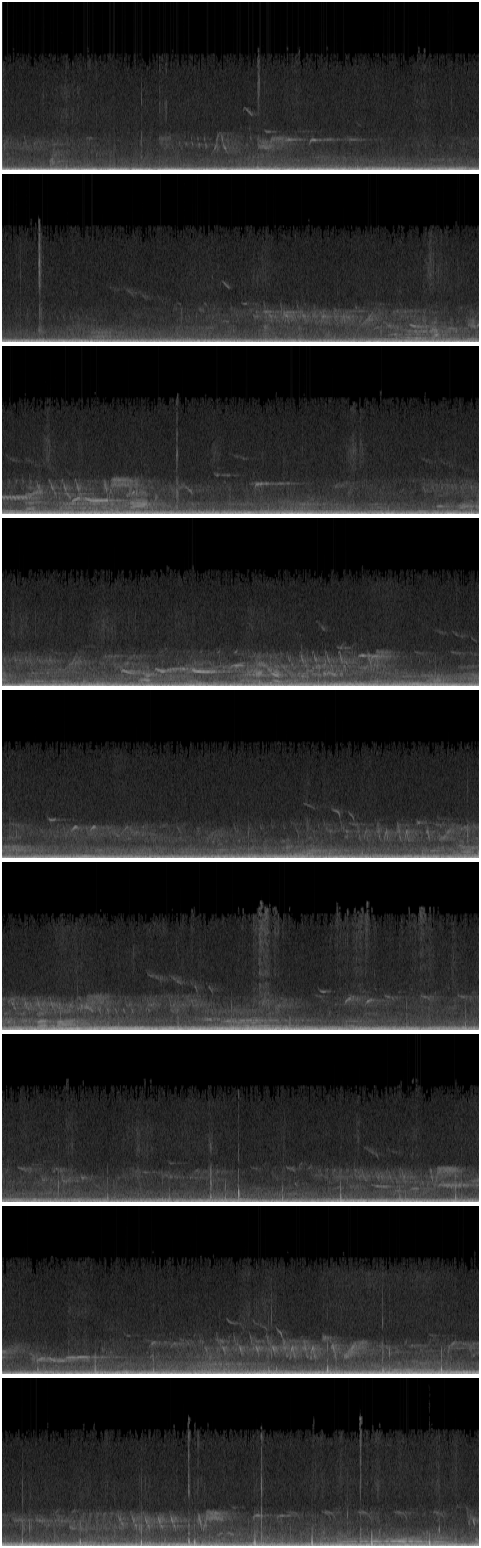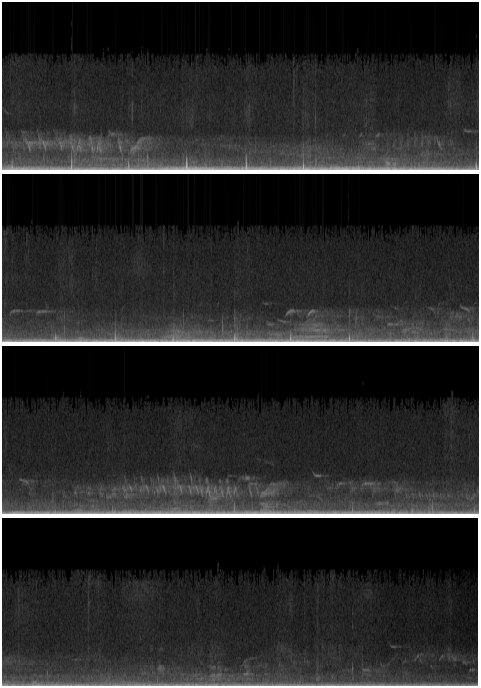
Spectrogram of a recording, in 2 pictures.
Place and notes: otterlo, houtkampweg, kröller-müller museum, in the park
international soundmap : social ambiences/ listen to the people in & outdoor topographic field recordings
